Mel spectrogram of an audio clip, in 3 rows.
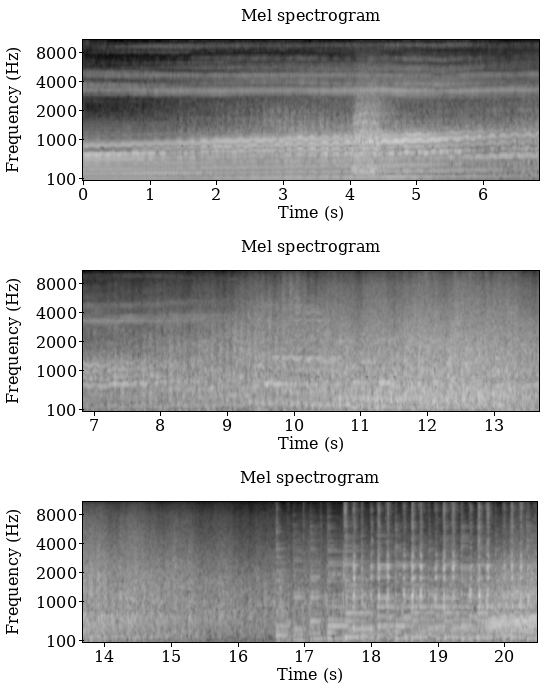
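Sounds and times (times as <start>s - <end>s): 
train engine chugging on rails: 0.8s - 20.4s
tuneful musical passage: 4.0s - 4.8s, 16.6s - 20.4s.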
